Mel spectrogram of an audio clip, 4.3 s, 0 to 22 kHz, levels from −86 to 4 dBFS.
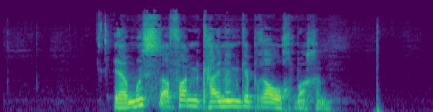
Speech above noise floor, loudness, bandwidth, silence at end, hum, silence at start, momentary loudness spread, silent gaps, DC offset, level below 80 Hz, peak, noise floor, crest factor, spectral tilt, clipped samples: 53 dB; -17 LUFS; 14.5 kHz; 1 s; none; 1 s; 16 LU; none; under 0.1%; -50 dBFS; -2 dBFS; -69 dBFS; 16 dB; -4.5 dB/octave; under 0.1%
